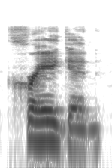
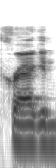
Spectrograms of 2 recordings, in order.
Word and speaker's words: Kragen: a big deal but my last name is pronounced kragen smiley face like that like an open mouth smiley face i'm sorry i know i'm i'm sure that i pronounced it cragging before so i i apologize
